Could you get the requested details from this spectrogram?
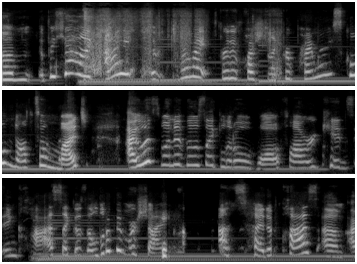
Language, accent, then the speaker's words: English; Sacramento, California, United States; I'm from Sacramento, California.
